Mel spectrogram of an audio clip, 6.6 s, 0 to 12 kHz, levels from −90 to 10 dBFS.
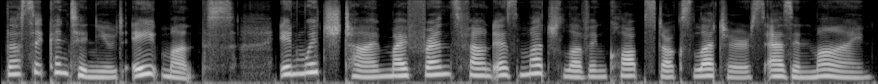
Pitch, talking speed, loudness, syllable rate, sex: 240 Hz, 180 wpm, -18 LUFS, 3.9 syllables/s, female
